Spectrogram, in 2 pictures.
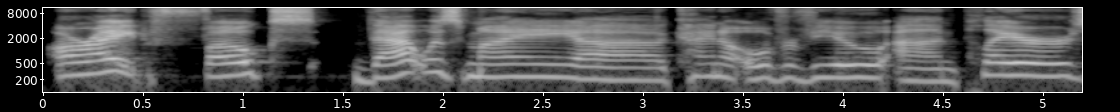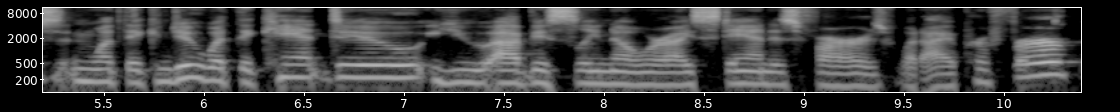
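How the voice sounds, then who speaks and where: A woman hosting a webinar, giving a casual live software demonstration in an informal, folksy way, thinking aloud. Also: mid-range voice, a little slow, few pauses, dry recording, studio quality. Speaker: webinar host.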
